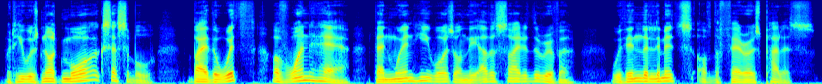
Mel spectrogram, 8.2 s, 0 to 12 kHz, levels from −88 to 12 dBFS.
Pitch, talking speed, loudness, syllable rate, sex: 105 Hz, 220 wpm, -21 LUFS, 5.9 syllables/s, male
